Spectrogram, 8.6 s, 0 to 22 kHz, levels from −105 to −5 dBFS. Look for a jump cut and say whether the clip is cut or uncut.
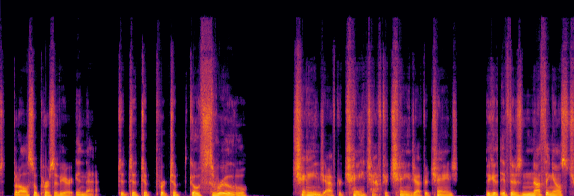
cut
